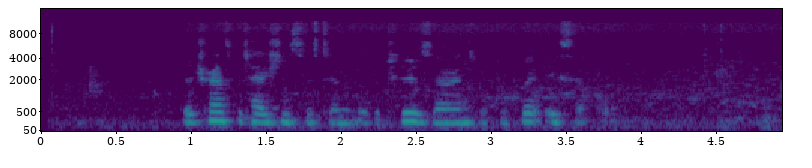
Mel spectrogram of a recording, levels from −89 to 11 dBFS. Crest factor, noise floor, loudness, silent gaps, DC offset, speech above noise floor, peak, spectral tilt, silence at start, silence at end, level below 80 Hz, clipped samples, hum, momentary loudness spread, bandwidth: 20 dB; -74 dBFS; -49 LUFS; none; under 0.1%; 25 dB; -32 dBFS; -5.5 dB/octave; 0.05 s; 0 s; -84 dBFS; under 0.1%; none; 23 LU; 11.5 kHz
